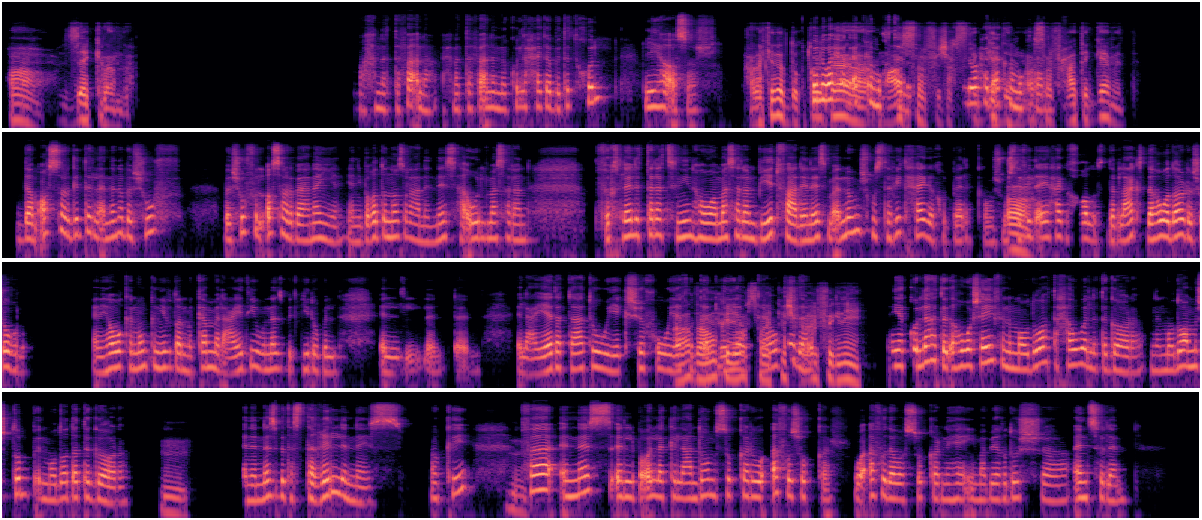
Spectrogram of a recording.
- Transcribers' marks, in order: tapping; other background noise
- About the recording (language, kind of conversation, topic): Arabic, podcast, مين الشخص اللي غيّر حياتك بشكل غير متوقّع؟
